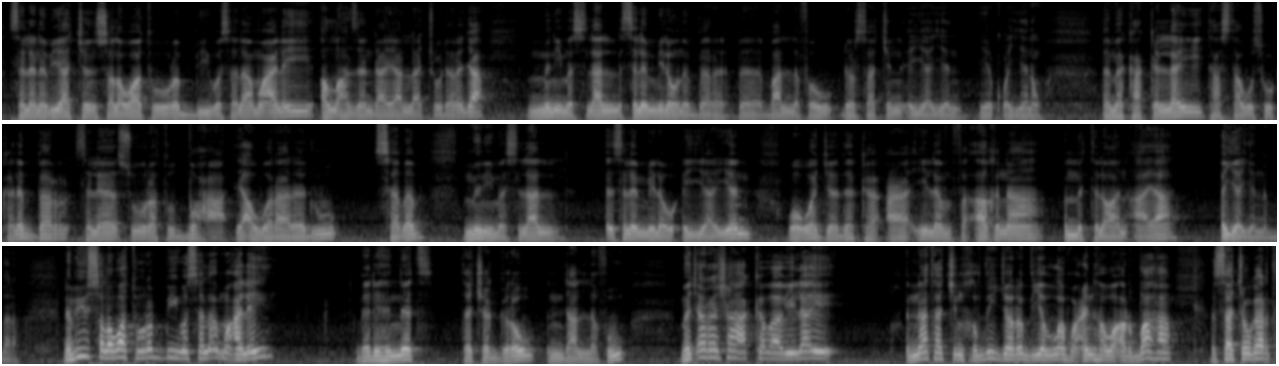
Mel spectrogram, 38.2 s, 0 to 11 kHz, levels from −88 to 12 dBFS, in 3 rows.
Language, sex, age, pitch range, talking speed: Amharic, male, 40-59, 95-140 Hz, 95 wpm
